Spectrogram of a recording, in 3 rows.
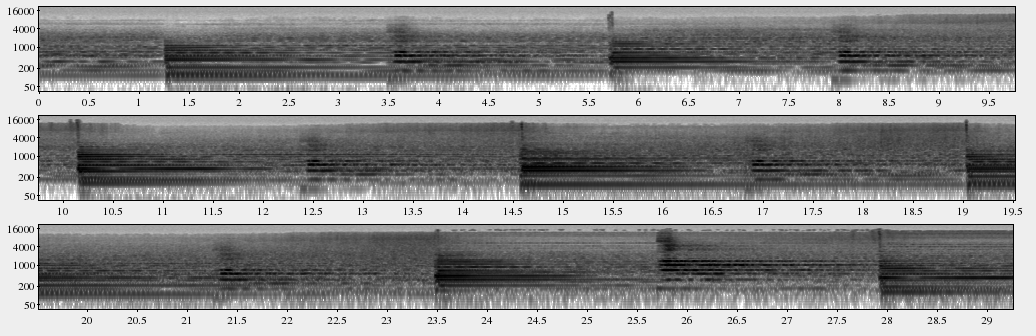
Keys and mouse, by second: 1.4 Tab, 3.0 click, 5.8 click, 6.0 click, 7.0 middle click, 8.5 Tab, 8.5 middle click, 9.2 Tab, 11.0 shift+middle click, 11.8 Tab, 12.4 q, 14.4 Tab, 16.0 click, 16.5 alt+z, 16.8 click, 18.0 x, 20.5 click, 22.5 x, 24.6 x, 26.9 3, 27.2 click.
